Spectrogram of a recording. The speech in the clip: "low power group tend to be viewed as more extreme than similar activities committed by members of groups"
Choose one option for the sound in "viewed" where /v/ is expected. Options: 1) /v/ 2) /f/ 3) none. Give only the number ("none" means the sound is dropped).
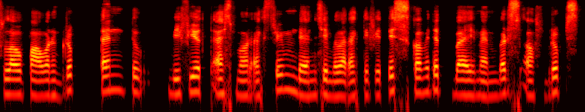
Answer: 2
